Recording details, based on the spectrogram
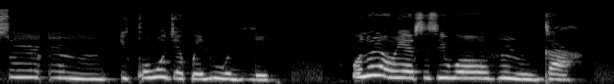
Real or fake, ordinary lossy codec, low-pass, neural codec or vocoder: fake; none; 14.4 kHz; vocoder, 44.1 kHz, 128 mel bands every 512 samples, BigVGAN v2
